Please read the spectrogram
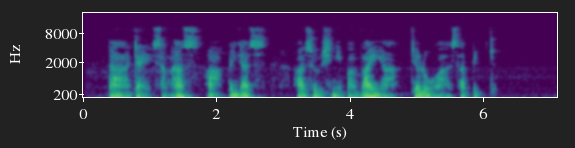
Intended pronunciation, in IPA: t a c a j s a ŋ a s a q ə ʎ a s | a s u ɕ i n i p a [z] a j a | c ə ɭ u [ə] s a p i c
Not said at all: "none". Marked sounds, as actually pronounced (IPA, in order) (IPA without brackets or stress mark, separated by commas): v, a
